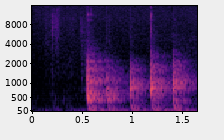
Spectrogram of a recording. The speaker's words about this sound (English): You hear a knock at the door. You open up the door, it's me.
